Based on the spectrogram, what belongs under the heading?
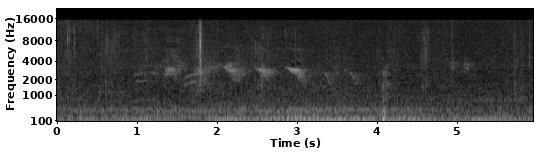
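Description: A bird calling: a run of about six short, falling chirps, starting about a second and a half in and ending past the three-second mark. Beneath it runs a low steady rumble, with a couple of sharp clicks.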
